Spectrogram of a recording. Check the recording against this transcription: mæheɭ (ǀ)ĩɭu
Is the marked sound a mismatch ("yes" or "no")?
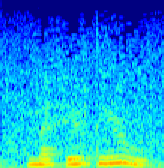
yes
